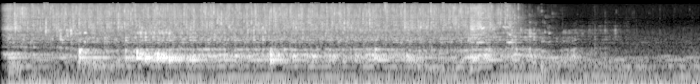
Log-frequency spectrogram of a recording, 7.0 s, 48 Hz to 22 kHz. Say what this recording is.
Tap water 1 (Short)
Open water faucet is closed after a few seconds. This was recorded with a Tascam DR 7.
faucet, stream, water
